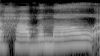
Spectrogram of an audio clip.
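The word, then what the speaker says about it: Hávamál: And maybe the Havamal, I don't even know if I'm pronouncing that correctly.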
